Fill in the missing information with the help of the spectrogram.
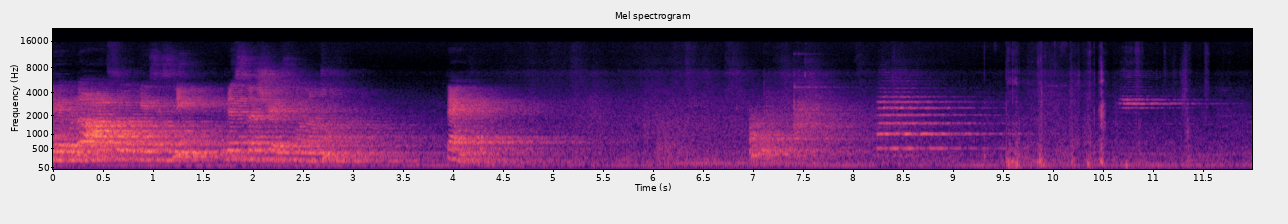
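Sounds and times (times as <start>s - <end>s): horn toot: 8.2s - 9.6s.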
